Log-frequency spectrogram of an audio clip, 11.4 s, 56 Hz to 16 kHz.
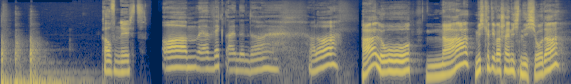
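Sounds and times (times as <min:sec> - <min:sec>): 
firm knocks on a wooden door at a cinema daycare: 0:00.0 - 0:01.2
speech: 0:02.1 - 0:11.3.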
